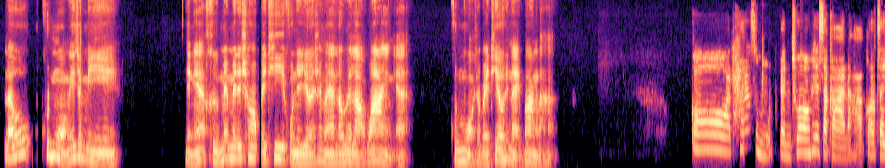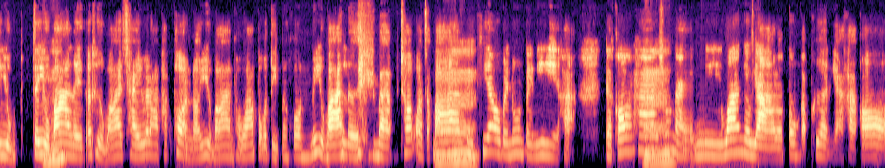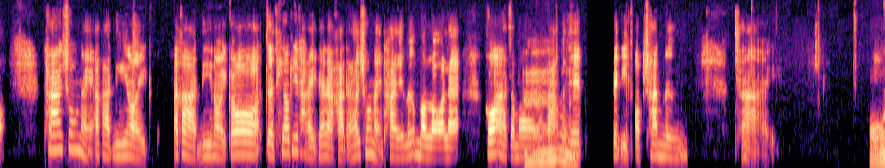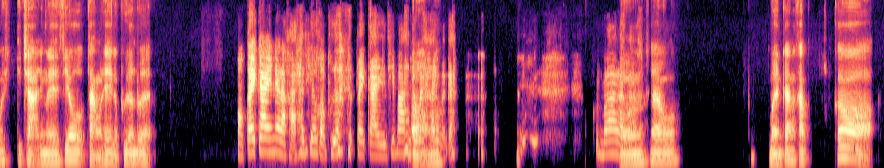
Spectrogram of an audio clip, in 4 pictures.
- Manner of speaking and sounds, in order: mechanical hum; distorted speech; tapping; laughing while speaking: "เลย"; in English: "ออปชัน"; laughing while speaking: "เพื่อน"; chuckle; unintelligible speech; other background noise
- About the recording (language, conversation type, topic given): Thai, unstructured, คุณชอบไปเที่ยวที่ไหนในเวลาว่าง?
